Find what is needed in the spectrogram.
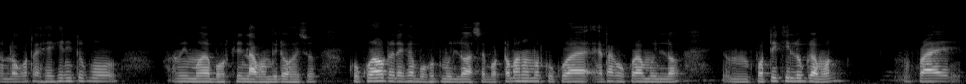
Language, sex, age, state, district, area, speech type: Assamese, male, 60+, Assam, Charaideo, rural, spontaneous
